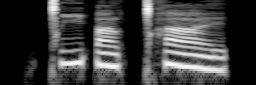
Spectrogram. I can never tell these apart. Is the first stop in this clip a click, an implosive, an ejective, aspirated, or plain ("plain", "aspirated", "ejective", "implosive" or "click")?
click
